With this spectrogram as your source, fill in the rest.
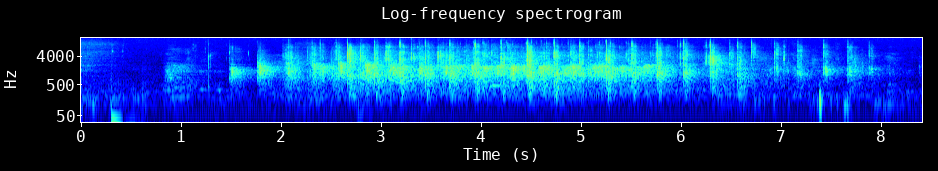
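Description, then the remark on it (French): A standing crowd acclaims a man at a race, bursting into loud, sustained applause, a dense patter of many hands clapping that swells within a second or two and holds steady before thinning out near the end. “Ce que vous voyez peut-être pas, mais c'est la foule qui est debout. Et qui acclame cet homme.”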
